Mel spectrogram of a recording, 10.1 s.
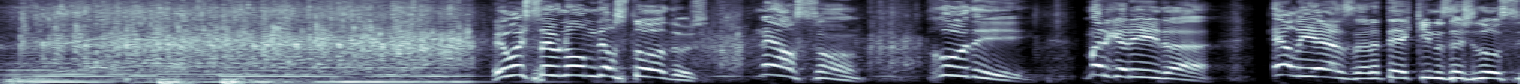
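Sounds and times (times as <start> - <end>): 
crowd applause for the band: 0.0 - 6.3
speech: 3.3 - 10.1.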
